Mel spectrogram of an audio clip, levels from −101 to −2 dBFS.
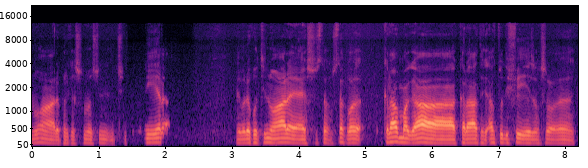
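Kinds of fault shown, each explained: Speech suppressed in double talk: the speech level drops sharply in two short stretches, by around 35 dB from 1.36 to 1.74 s and by a shallower 15 dB or so from 1.96 to 2.11 s. This is likely an echo canceller pulling down the near talker while the far side was also speaking. On a waveform the envelope pinches in; on a spectrogram those spans turn visibly fainter.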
